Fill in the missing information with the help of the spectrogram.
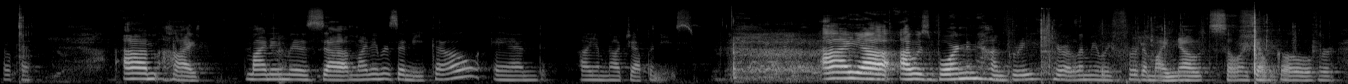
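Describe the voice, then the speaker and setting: A woman photographer giving a casual, storytelling talk at an art club, chatty and animated, acting out the dialogue she recalls. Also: mid-range voice, unhurried, a little hiss or hum. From United States, grew up in Sacramento. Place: art club event room. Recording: echoey room.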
